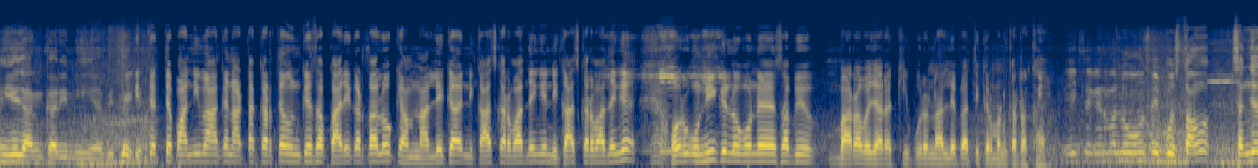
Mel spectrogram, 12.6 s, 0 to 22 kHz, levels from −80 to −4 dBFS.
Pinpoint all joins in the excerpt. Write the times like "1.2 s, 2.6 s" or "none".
1.5 s, 10.5 s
